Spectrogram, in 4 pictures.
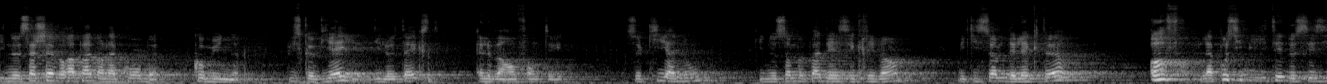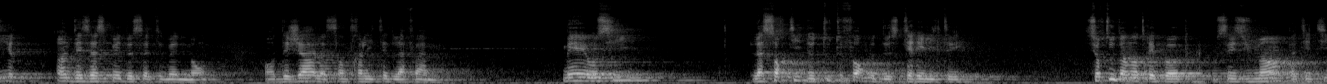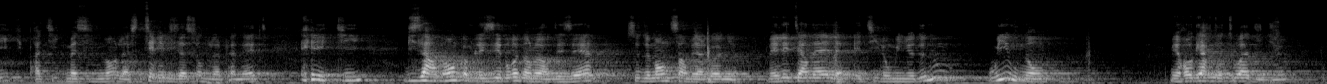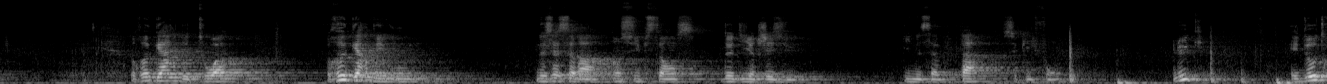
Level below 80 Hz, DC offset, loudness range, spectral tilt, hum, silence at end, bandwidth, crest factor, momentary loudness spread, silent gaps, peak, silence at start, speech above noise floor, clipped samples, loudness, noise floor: -48 dBFS; under 0.1%; 7 LU; -6.5 dB/octave; none; 0 s; 17.5 kHz; 22 dB; 18 LU; none; -4 dBFS; 0 s; 28 dB; under 0.1%; -26 LUFS; -53 dBFS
